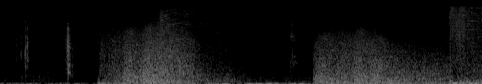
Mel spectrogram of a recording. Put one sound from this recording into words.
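A gun fires with a sharp crack.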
